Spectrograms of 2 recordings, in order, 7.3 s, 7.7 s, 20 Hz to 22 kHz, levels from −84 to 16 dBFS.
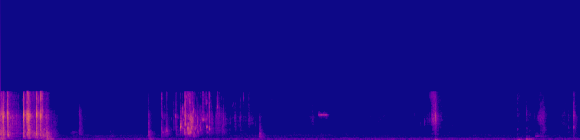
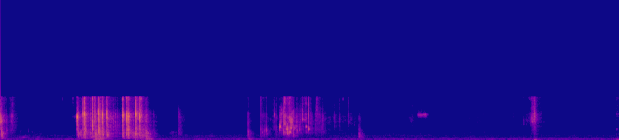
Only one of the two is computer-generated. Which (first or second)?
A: second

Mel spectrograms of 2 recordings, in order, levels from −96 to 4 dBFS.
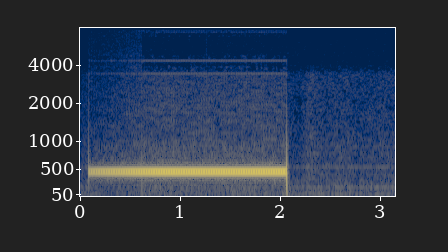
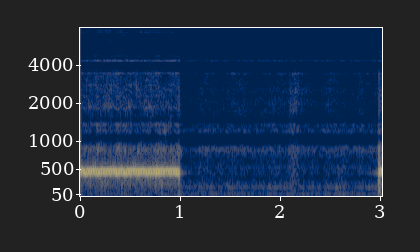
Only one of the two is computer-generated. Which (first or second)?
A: second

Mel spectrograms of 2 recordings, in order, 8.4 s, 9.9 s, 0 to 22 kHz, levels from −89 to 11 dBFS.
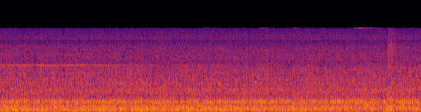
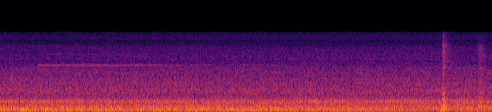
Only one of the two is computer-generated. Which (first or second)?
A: first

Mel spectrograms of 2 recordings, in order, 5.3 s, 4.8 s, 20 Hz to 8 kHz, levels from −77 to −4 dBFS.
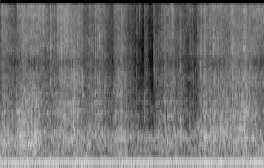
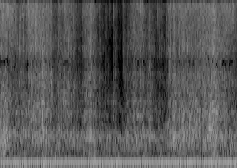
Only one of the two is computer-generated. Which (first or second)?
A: first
